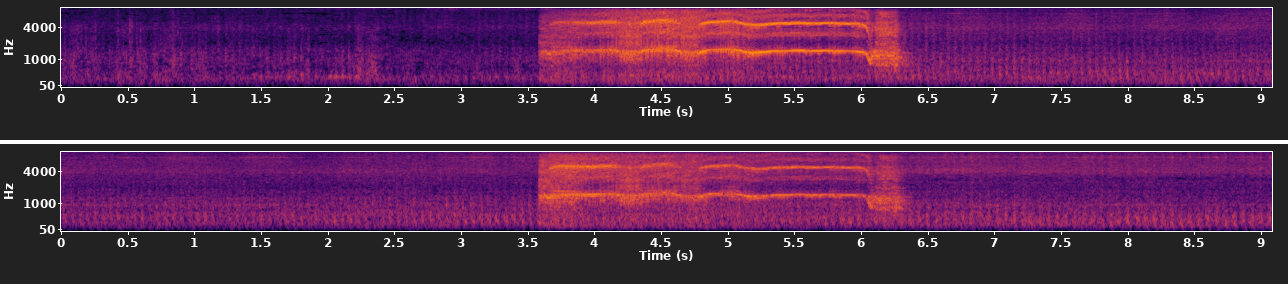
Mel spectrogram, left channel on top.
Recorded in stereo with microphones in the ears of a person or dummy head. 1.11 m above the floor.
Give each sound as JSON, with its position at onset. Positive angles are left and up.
{"t": 3.6, "sound": "a scream", "side_deg": -35, "distance_m": 0.7}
